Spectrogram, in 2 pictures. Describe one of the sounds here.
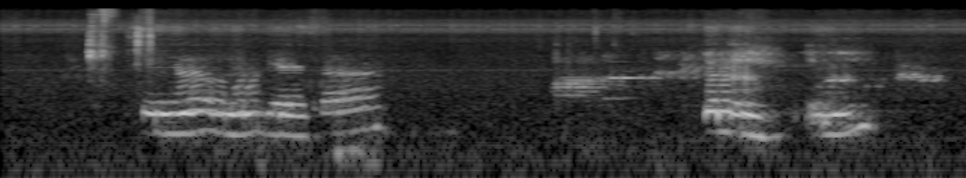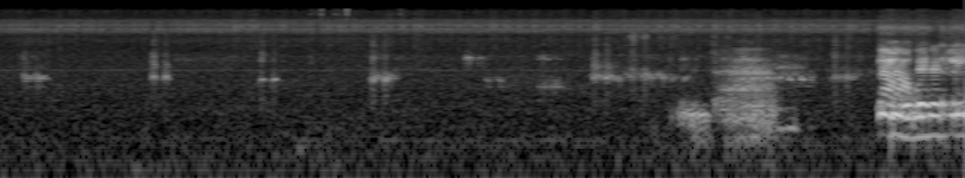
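A young woman speaks through an online call, in short bursts.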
